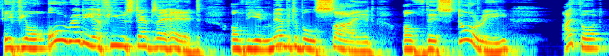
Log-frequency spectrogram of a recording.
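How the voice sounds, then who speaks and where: A middle-aged man from Scotland, presenting a trading course in a conversational sales pitch, chatty and blunt with mild swearing. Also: sing-song, measured pace.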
